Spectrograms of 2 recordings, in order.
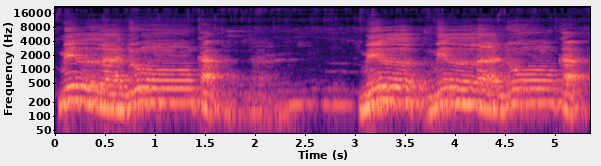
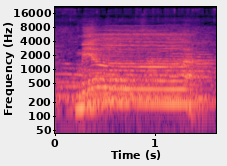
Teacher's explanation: Nun matinya masukkan ke lam dengan ditekan.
